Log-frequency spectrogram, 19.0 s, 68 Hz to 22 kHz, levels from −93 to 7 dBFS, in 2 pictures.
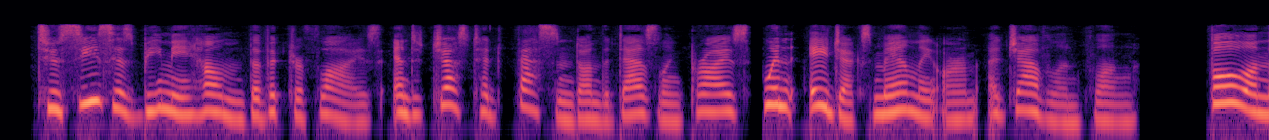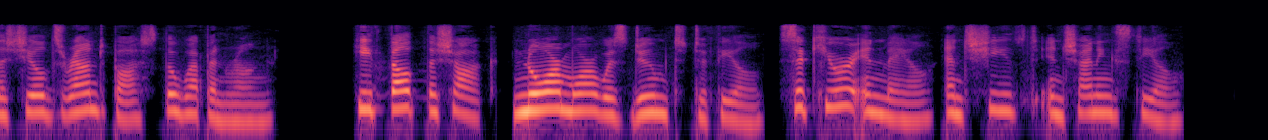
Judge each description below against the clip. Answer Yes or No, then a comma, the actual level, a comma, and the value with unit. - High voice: Yes, high, 205 Hz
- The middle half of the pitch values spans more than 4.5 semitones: Yes, wide, 5.4 semitones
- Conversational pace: Yes, average, 160 wpm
